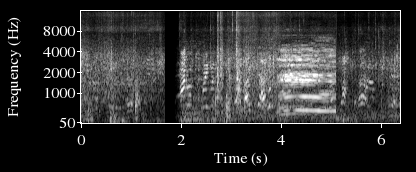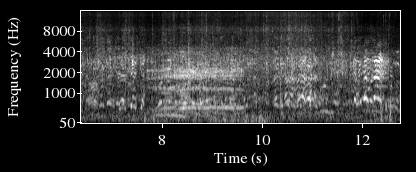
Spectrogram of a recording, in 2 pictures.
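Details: Big cattle being unloaded for Qurbani Eid in Bangladesh; one loud, drawn-out harmonic moo rises then holds, followed later by a lower, shorter bellow, amid crowd voices, shouting and vehicle rumble.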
